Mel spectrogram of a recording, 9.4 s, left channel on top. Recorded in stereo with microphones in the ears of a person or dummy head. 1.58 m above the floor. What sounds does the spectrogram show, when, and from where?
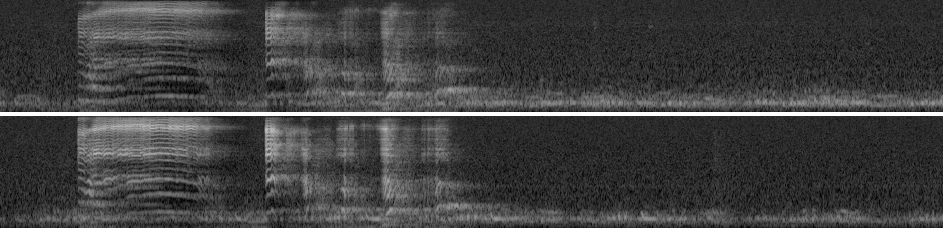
0.8 s a baby crying: 55° right (ahead or behind), 7 m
